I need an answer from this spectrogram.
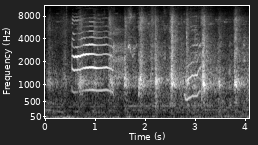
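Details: Hungry stray cats in Morocco, among them a ginger cat: one long, steady, richly harmonic meow, followed by shorter, softer mews and a rising-falling call, over low background noise.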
